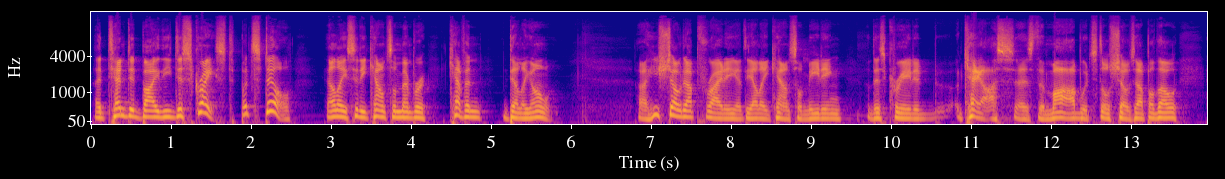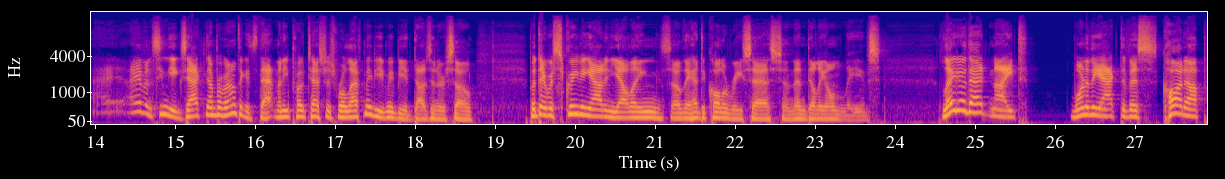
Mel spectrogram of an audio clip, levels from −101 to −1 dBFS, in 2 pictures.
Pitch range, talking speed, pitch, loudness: 120-180 Hz, 175 wpm, 150 Hz, -24 LUFS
